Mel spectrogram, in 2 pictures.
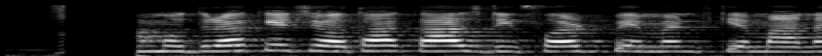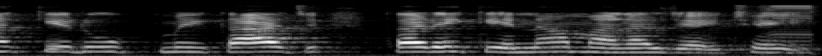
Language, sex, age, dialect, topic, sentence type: Magahi, male, 25-30, Western, banking, statement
